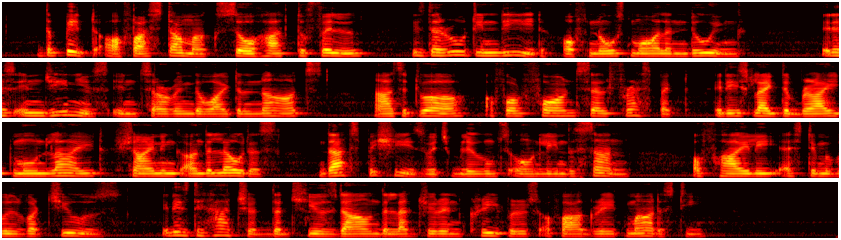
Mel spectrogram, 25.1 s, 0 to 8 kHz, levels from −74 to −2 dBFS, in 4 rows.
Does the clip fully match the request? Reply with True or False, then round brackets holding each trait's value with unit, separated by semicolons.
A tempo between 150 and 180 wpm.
True (165 wpm)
